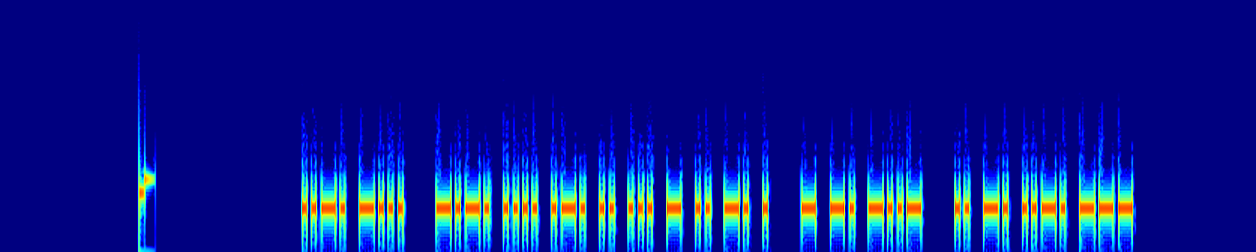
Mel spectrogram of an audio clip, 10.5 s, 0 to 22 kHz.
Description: Morse code, heard as a keyed tone, about 30 wpm, 700 Hz. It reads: FB CHRISTINE TNX INFO
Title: Practice QSO - Exchange 3 - More Info - 30wpm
